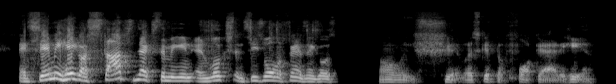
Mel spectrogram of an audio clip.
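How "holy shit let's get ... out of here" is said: hushed, very quiet, muttered aside, almost to oneself. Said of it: "Just like that".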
